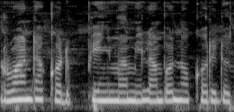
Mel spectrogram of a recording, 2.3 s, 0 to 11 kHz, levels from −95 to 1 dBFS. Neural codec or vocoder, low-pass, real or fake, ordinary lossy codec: none; none; real; none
